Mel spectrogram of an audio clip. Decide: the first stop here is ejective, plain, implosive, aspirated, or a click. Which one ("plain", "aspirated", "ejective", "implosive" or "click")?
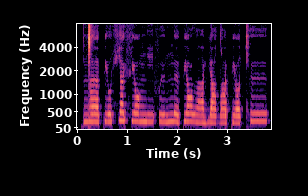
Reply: click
